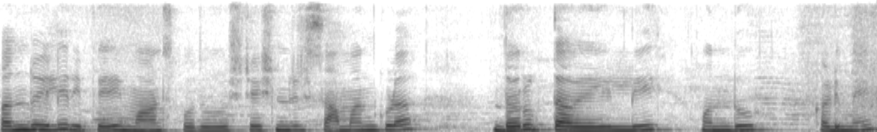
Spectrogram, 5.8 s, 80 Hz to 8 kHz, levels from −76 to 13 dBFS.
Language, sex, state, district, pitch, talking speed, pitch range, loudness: Kannada, female, Karnataka, Raichur, 240 Hz, 125 wpm, 225-255 Hz, -15 LUFS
